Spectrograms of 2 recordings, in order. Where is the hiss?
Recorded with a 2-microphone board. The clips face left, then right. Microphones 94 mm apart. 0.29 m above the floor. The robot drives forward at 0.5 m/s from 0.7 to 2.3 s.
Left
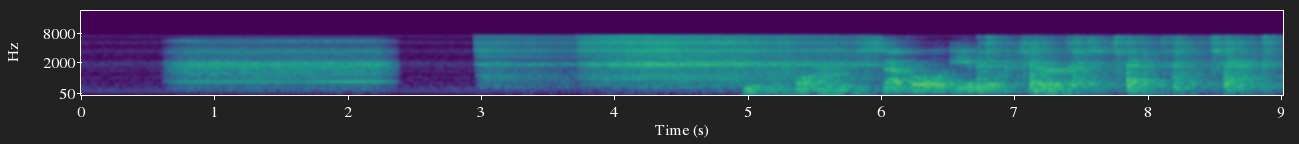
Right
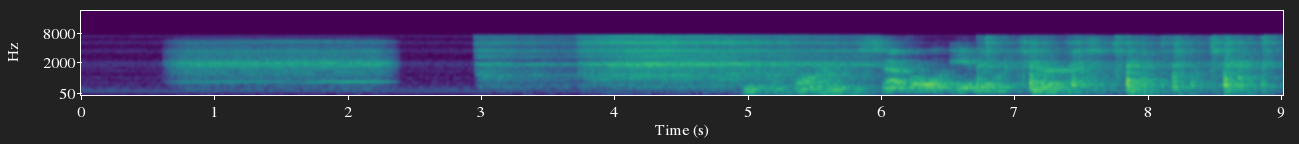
55° right (ahead or behind), 0.8 m.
